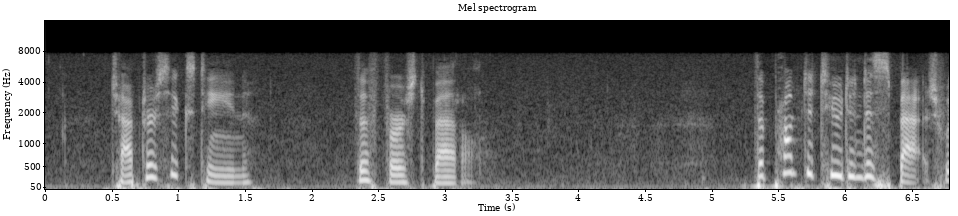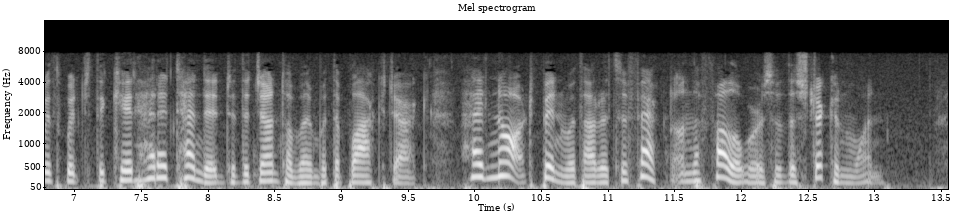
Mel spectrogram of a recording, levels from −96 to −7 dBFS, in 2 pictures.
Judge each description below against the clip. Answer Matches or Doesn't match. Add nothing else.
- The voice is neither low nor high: Matches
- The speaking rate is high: Doesn't match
